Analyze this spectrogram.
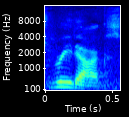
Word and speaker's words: redox: reduction lots of syllables it's often called a redox reaction reduction oxidation always reminds me of red box and makes me want popcorn but it's redox without the beat so many but not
